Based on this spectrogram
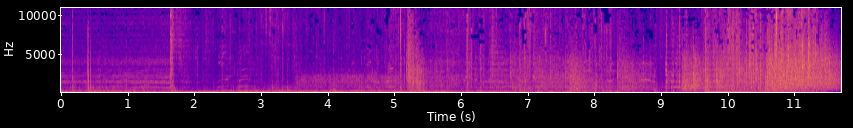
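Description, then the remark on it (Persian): Heavy, continuous battle noise of the Viet Cong and North Vietnamese attack on South Vietnamese cities and bases, including Saigon: booming explosions and bursts of gunfire crackle over a dense low rumble, loud throughout, with a muffled voice buried in the din. “ژنرال وستمورلند در سایگون اولین انفجارها را با ترقه‌های اید اشتباه گرفت”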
